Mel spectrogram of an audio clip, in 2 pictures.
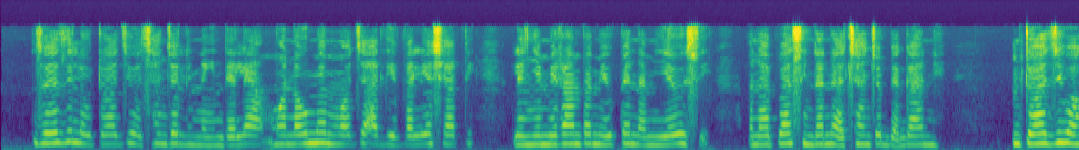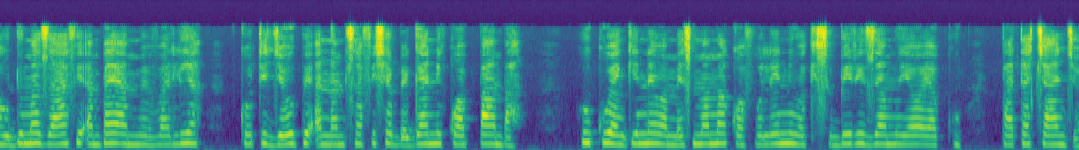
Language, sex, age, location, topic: Swahili, female, 18-24, Kisii, health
